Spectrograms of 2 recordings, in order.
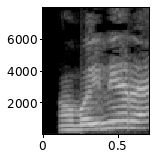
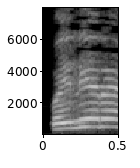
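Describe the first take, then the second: First: Said in the usual way. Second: Higher, rising call; pointed summons with a raised pitch; insistent calling. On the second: Acted. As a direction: call out to get her attention. Repeated, more insistent call.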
